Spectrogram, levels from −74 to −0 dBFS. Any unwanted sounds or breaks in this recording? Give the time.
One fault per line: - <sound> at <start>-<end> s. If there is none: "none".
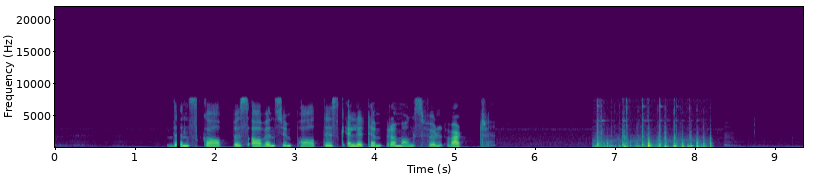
- dropout at 1.5-1.6 s
- thud at 6.7-8.3 s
